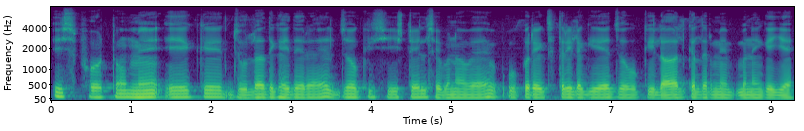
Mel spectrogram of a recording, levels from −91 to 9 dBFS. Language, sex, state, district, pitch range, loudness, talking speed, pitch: Hindi, male, Rajasthan, Bikaner, 90-105 Hz, -16 LUFS, 185 wpm, 95 Hz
